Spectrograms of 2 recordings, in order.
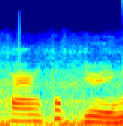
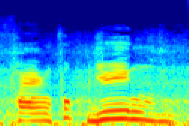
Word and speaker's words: Phan Thúc Duyện: Đây con đường Phan Thúc Duyện nha. Nè, Phan Thúc Duyện. Qua giờ em đọc là Phan Phúc Duyên.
